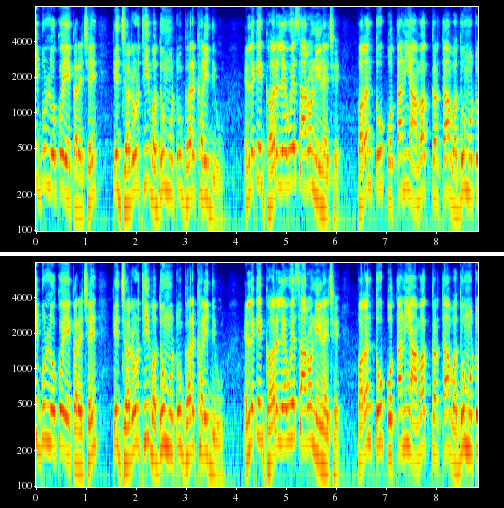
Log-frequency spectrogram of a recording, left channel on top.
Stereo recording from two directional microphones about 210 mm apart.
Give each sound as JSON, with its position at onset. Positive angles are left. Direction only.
{"t": 0.0, "sound": "speech", "side_deg": -55}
